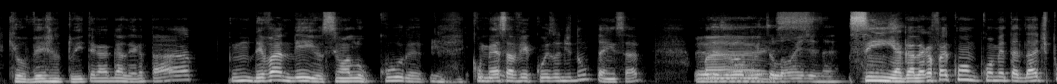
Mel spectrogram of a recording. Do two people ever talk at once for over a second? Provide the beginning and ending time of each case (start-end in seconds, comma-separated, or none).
6.9-9.1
